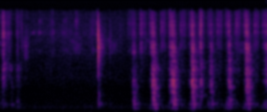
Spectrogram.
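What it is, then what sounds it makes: Scratch-art paper sheet being scraped. A wooden stylus scrapes across a flat, black-coated scratch-art card. A few faint scratches and a sharp click come first, then a steady run of rhythmic, bright, raspy strokes.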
